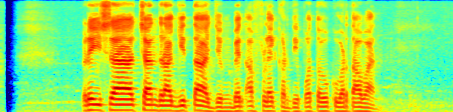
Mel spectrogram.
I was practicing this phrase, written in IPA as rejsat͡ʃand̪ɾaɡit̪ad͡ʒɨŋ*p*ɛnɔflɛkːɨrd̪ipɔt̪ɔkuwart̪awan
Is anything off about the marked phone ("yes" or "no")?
yes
